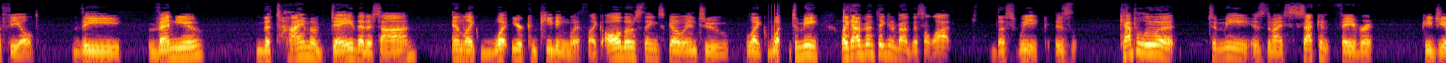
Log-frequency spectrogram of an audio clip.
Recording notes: We did not have to wait long this year for some sort of recording hurdles. Forced to record on his phone in the car in a grocery store parking lot due to wifi being knocked out from the storms.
